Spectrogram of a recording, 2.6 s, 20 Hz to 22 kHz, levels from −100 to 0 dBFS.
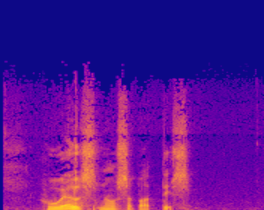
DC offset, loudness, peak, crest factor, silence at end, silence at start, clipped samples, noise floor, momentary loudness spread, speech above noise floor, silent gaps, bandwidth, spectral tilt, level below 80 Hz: under 0.1%; -18 LUFS; 0 dBFS; 20 dB; 0.75 s; 0.4 s; under 0.1%; -60 dBFS; 15 LU; 43 dB; none; 14 kHz; -5 dB/octave; -46 dBFS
